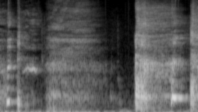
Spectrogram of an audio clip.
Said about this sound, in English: So attractive. I'm sorry for coughing on air.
